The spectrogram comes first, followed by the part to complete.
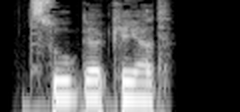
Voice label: "zugekehrt", German; adjectives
